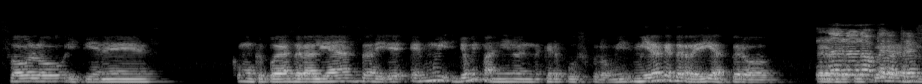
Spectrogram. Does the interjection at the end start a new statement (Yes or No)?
Yes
